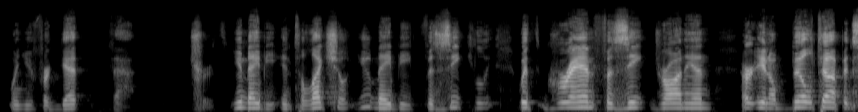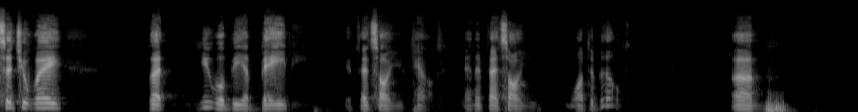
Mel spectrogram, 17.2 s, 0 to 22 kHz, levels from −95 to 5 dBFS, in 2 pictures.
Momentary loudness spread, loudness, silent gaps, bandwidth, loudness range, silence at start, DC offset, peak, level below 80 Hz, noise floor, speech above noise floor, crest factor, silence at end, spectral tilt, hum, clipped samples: 22 LU; -33 LUFS; none; 15.5 kHz; 11 LU; 0.1 s; under 0.1%; -10 dBFS; -76 dBFS; under -90 dBFS; over 54 dB; 28 dB; 0.75 s; -1.5 dB/octave; none; under 0.1%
